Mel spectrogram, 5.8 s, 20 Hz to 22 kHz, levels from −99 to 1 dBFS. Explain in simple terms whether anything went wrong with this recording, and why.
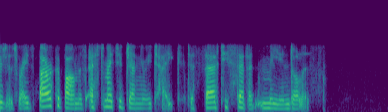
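Yes, something went wrong, and it affects the whole recording from start to finish. The speech sounds muffled, hoarse and a little robotic, as if heard through an old telephone. The cause is heavy Opus voice compression. To save space, the encoder threw away everything above about 4.3 kHz, which is where crispness and clarity live. It also described the voice's buzz only roughly, which adds the rough, synthetic edge.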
